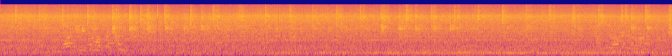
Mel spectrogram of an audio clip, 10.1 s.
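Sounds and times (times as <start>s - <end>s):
food sizzling on griddle: 0.0s - 10.0s.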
